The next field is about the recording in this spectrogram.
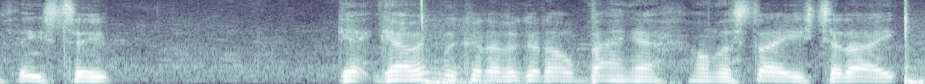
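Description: A man with a British accent, a fairly high pitch and an animated tone, with music in the background. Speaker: darts commentator. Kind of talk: live sports commentary. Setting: commentary box at arena. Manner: animated, fluent, analytical.

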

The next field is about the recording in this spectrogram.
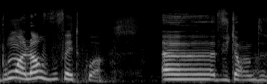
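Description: A woman speaks at a very slow pace. Her pitch is fairly high, with ordinary variation. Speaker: streamer guest. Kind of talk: casual chat. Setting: live stream.

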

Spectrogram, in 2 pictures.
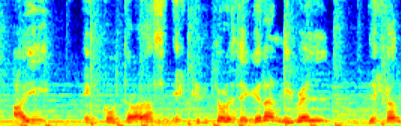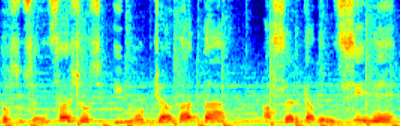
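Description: Music plays in the background. Over it, a man talks at a fairly slow pace. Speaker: voice-over announcer. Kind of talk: radio-style advertising spot.

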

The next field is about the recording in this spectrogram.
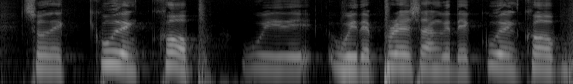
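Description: Against a quiet background, a man with an Ecuadorian accent speaks at a moderate pace and high pitch, his tone dark and mellow and his intonation monotone and flat. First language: Spanish. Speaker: university cleaner and union campaigner. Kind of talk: public talk. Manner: halting. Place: stage. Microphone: handheld.

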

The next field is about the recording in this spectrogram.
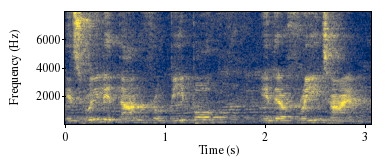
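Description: Noticeable background noise and audible room echo surround a man with an Austrian accent. He speaks fairly slowly at a fairly high pitch, with ordinary pitch variation. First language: German. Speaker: club president. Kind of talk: opening speech. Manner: halting. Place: stage.

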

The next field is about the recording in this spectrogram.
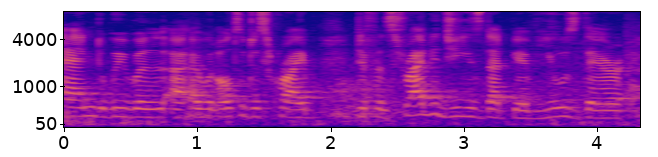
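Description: A woman talks very fast in a fairly low voice with fairly even intonation, over noticeable background noise. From Oman (born in Bangladesh). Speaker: university lecturer; summer school lecturer. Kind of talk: course introduction. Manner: hesitant, many fillers. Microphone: phone near.

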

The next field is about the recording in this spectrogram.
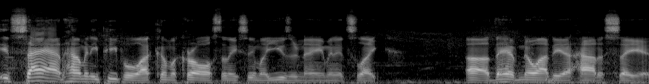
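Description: A man with a fairly low pitch talks in an unremarkable speaking voice, using ordinary pitch variation at a fairly quick pace. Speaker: YouTuber. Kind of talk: casual chat.

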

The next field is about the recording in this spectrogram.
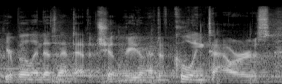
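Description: Clear music runs behind the voice. The speaker is a man. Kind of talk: interview answer. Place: factory. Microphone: lapel.

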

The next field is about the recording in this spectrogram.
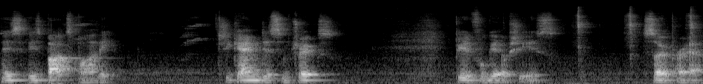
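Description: A man talking at a fairly slow pace, with big swings in loudness and audible room echo. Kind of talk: casual rambling monologue to camera. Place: bathroom. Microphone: camera far.

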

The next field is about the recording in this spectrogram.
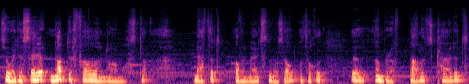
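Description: A man with a Derry accent talks at a moderate pace with ordinary pitch variation, faint music playing in the background. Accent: Northern Irish (Derry). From Northern Ireland, Derry; Northern Ireland. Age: 80s+. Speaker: former electoral official. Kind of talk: interview. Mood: calm, proud reflection. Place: studio. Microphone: lapel.

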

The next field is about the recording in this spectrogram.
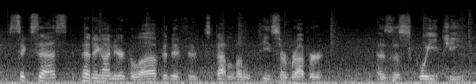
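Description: A man speaks with music in the background. The sound is dry, with no echo. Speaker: motorcycle rider vlogger. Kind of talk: casual ride commentary. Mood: relaxed, wry. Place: motorbike. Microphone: helmet.

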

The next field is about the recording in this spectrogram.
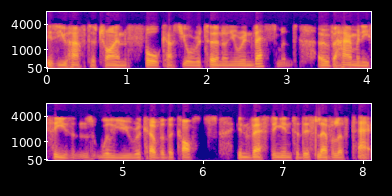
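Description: Recorded with a dry, close sound with no echo, a man speaks at a low pitch.

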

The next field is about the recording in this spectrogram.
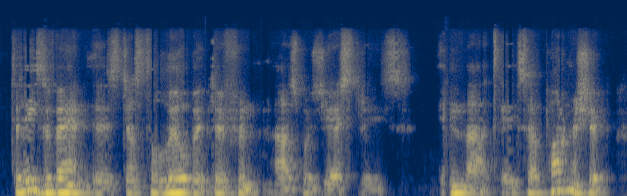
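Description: Somewhat breathy, a man speaks at a medium pitch. His tone is dark and mellow, and his pace is moderate. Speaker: events host. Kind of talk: webinar introduction. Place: home room. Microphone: webcam.

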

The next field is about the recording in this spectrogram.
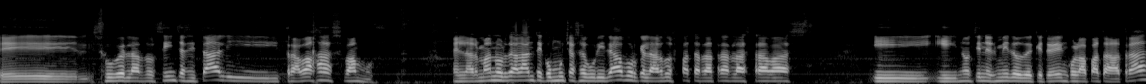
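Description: The sound is dry with no echo as a man speaks at a moderate pace, fairly high in pitch, with fairly even intonation. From Spain, Cantabria (Suances); Cantabria, Spain. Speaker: hoof trimmer. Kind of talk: interview testimonial. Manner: hesitant, many fillers. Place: farm machine.

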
